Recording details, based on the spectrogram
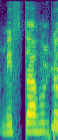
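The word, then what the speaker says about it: مفتاحٌ: হ্যাঁ বলেন, মিফতাহুনটা উচ্চারণ করুন। হাজা মিফতাহুন, এটি একটি চাবি। না, মিফতাহুন, হ্যাঁ মিফতাহুন, এরকম তাতে তাটা লম্বা করে বলতে বলতে হবে, মিফতাহুন, হ্যাঁ।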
